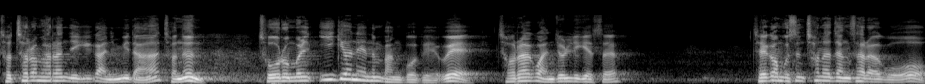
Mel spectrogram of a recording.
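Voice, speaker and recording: A man talks at a moderate pace. His fairly high voice has lively intonation. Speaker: pastor. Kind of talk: sermon.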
